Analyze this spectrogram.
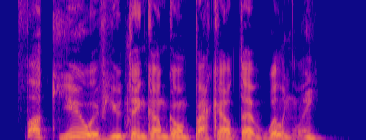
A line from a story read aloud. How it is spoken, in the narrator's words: he scoffed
